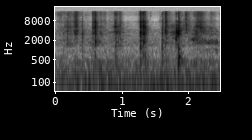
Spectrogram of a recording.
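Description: A deck of oracle cards being shuffled by hand: a quiet, continuous papery rustle with light clicks of the cards striking one another, a few sharper ones in the second half.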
